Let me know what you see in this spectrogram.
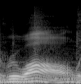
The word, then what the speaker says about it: Roald: 12.5% said Rual, which apparently is the correct pronunciation for Roald Dahl.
